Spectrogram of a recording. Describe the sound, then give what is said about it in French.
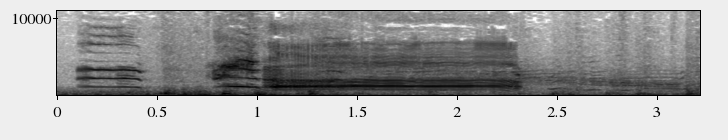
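A child screams loudly to scare off a monkey: two short high-pitched cries, then one sustained piercing scream lasting over a second that cuts off abruptly, followed by quieter background noise. “Tom, en voyant le singe, met les mains devant les yeux pour se protéger et crie pour le faire fuir.”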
